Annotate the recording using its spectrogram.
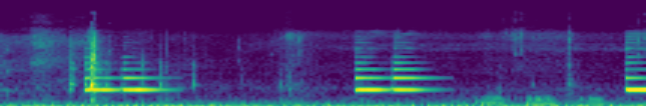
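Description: Electronic beep at one steady pitch, sounding three times: once about half a second in, then twice close together past the middle. A few light clicks come between the beeps, over a steady low hum.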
